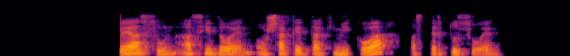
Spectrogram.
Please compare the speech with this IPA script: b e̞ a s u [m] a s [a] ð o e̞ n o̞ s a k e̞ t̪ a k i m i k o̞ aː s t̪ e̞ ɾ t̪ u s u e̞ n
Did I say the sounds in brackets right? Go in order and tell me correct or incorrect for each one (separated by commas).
incorrect, incorrect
